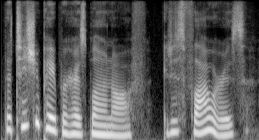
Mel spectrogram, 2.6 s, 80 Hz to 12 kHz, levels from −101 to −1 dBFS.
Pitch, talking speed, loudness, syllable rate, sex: 215 Hz, 210 wpm, -17 LUFS, 5.2 syllables/s, female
